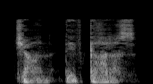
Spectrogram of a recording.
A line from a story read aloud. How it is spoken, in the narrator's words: Maury said softly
